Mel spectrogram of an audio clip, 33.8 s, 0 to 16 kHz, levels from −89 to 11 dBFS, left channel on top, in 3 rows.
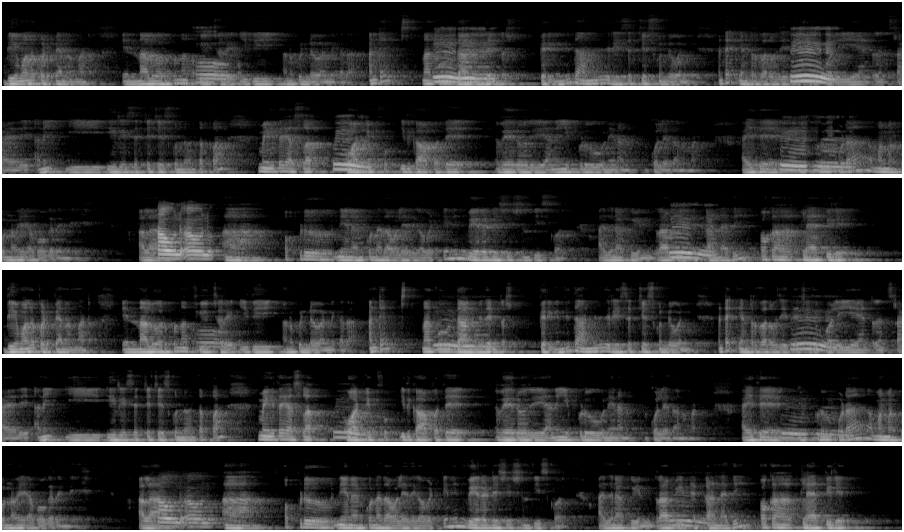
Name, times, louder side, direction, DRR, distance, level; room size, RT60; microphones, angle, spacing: voice 1, 0.0-4.9 5.2-6.4 6.7-15.2 15.5-15.9 16.2-17.0 17.4-19.9 20.2-23.6 24.2-24.5 25.2-25.8 26.0-29.5 29.9-33.0, right 2 dB, 40° right, 6 dB, 0.7 m, -32 dB
voice 2, 2.4-2.9 5.4-6.2 9.8-10.5 15.4-15.9 21.0-21.9 24.4-25.2 30.8-31.5, left 6 dB, 80° left, 16 dB, 0.3 m, -28 dB
18.5 x 9.6 x 4.3 m, 1.1 s
head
